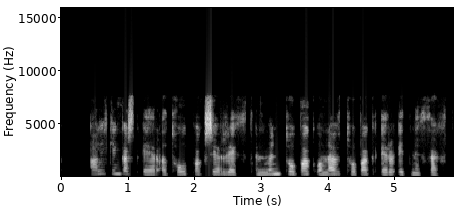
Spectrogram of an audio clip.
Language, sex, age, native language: Icelandic, female, 30-39, Icelandic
